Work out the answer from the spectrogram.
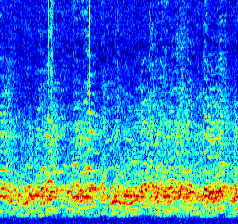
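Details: Canada geese coming in to roost on a woodland pond in Ithaca, New York, in October, a thick, unbroken clamour of nasal honks from many birds calling together.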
